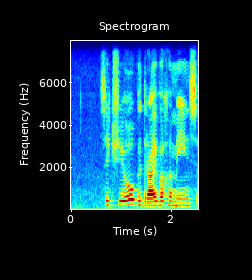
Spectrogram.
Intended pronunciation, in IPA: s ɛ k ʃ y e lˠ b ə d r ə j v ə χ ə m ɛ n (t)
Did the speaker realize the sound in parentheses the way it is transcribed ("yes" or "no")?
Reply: no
